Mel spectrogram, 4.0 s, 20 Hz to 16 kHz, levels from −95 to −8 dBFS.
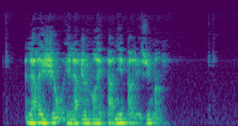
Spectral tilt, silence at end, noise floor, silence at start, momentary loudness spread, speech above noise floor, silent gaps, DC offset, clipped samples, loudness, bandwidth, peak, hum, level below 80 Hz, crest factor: -7.5 dB/octave; 1.25 s; -73 dBFS; 0.4 s; 11 LU; 50 dB; none; under 0.1%; under 0.1%; -23 LUFS; 6.2 kHz; -6 dBFS; none; -56 dBFS; 20 dB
